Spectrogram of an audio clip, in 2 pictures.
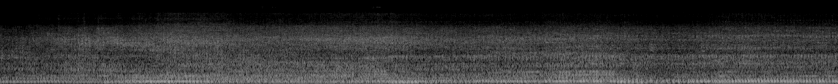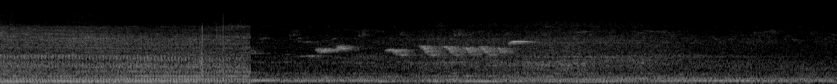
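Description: Outdoor ambience picked up by a phone's microphone. A motor vehicle's engine runs steadily under general noise for most of the first eleven seconds. Then an abrupt cut drops to a quieter background, where a bird gives a short run of chirps.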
